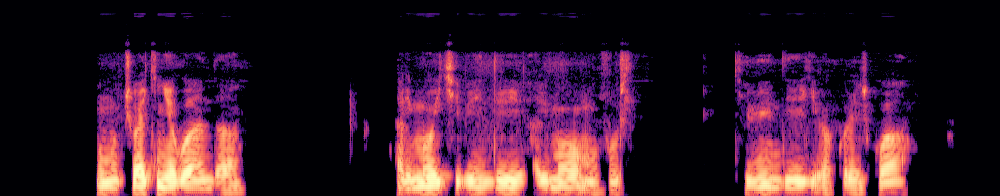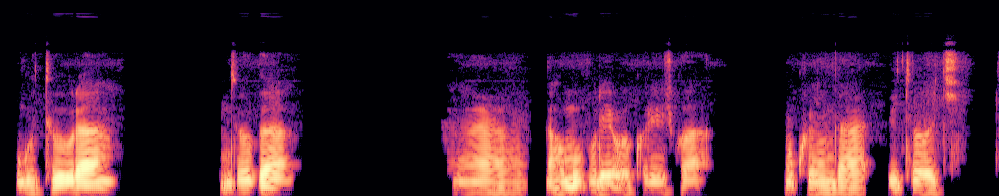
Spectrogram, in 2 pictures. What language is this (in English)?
Kinyarwanda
